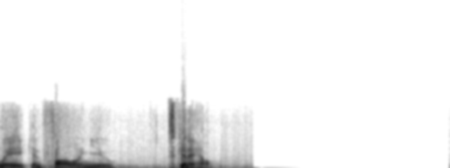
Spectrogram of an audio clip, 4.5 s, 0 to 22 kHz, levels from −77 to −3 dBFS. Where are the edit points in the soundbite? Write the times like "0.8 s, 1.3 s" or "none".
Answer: none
